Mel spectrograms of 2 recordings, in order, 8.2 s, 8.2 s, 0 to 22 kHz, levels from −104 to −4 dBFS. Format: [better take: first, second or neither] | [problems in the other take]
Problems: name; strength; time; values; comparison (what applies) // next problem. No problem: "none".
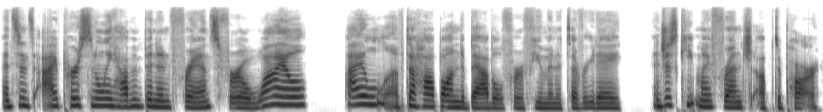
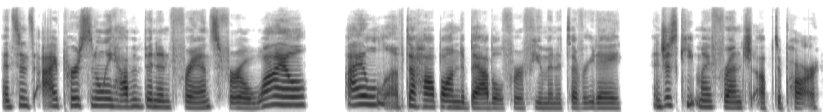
first | thin; somewhat; fading below 350 Hz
